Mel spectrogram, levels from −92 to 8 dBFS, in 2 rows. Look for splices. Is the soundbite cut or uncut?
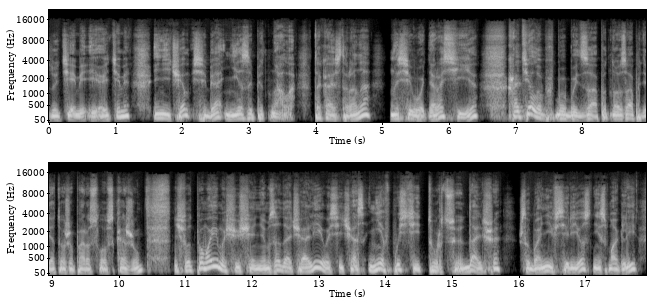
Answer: uncut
